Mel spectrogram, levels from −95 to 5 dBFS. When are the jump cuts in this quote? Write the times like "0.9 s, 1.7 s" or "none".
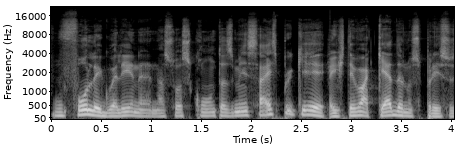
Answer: none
